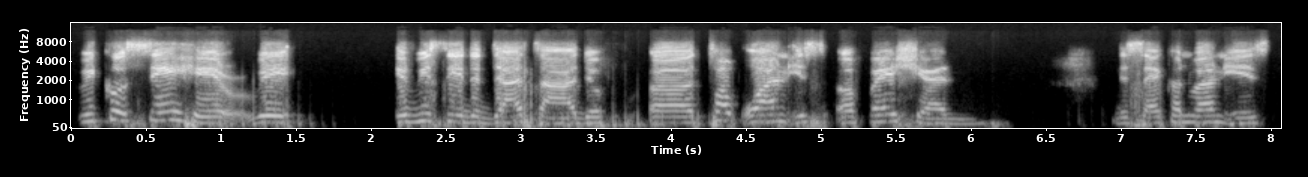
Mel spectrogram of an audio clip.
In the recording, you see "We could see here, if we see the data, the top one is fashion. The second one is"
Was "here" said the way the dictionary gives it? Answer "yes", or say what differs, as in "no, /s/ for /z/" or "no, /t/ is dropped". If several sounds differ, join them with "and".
no, /w/ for /ɹ/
